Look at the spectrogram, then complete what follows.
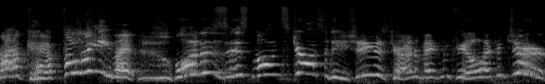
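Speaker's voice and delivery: high, loud shout in mock outrage. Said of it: "and you're like".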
